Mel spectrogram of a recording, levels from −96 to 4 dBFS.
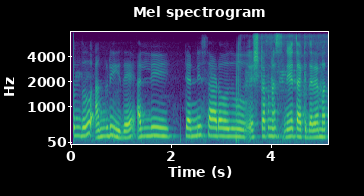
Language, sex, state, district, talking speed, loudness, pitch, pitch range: Kannada, male, Karnataka, Bijapur, 95 wpm, -17 LUFS, 215 Hz, 195-220 Hz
